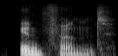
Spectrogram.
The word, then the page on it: infant: American English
